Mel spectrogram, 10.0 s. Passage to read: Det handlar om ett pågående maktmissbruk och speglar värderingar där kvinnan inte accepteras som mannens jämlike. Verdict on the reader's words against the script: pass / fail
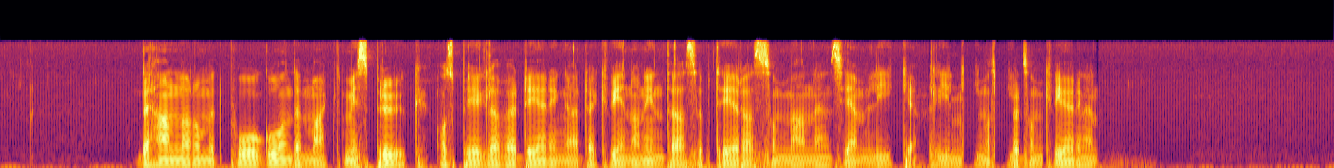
fail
